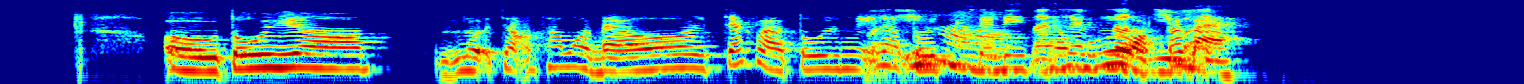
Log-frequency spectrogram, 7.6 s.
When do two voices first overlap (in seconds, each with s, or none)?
4.3 s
